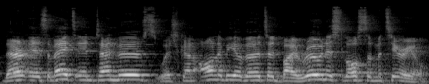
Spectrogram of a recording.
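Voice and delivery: hammed-up old British newsreel announcer; old newsreel British accent. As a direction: read it like a vintage British newsreel. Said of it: "I should probably read it in that old newsreel British accent".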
